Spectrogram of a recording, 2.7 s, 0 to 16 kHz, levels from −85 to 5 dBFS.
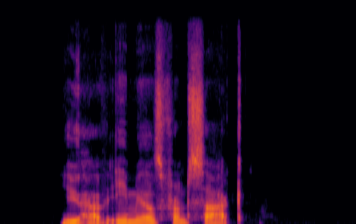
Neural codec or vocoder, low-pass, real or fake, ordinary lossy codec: codec, 44.1 kHz, 7.8 kbps, Pupu-Codec; 14.4 kHz; fake; none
